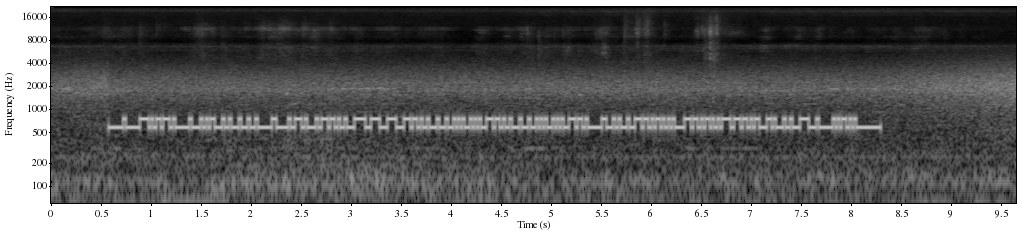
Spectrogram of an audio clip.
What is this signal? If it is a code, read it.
RTTY (45.45 baud, 170 Hz shift), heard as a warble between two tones, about 670 Hz centre, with the noise of a cafe. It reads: KB1VAK 599 166 166 CQ DX DE BG9SX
